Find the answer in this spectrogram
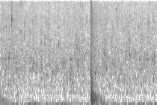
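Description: A single sharp knock of a hand on a fallen tree log about a second in, over the steady trickle of a stream.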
